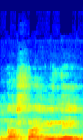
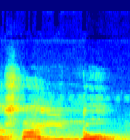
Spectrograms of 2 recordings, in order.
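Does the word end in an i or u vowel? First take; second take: i; u. First: The word ends with an i vowel. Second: The word ends with a u vowel. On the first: The speaker calls it wrong. "jangan nasta'ini" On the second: The speaker calls it right. "karena nasta'inu"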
